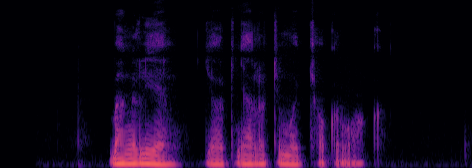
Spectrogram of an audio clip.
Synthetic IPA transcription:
baŋlɪjɛl | d͡ʒɔtɲalɔtɪmɔt͡ʃɔ̰kɾwɔ̰k

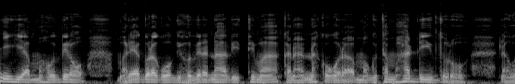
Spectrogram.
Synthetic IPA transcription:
ɲihiamaɦoðeɾɔmʔa̰ɾḛaɣoɾaɣwɔɡeɦoðeɾanaðitemakananakoɣoɾa̰maɣutamaɦadiðo̰ɾo̰ | na̰ɣ

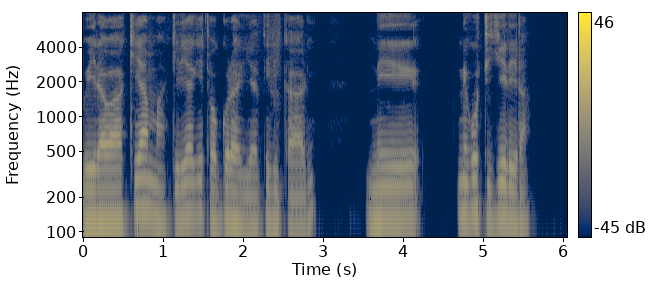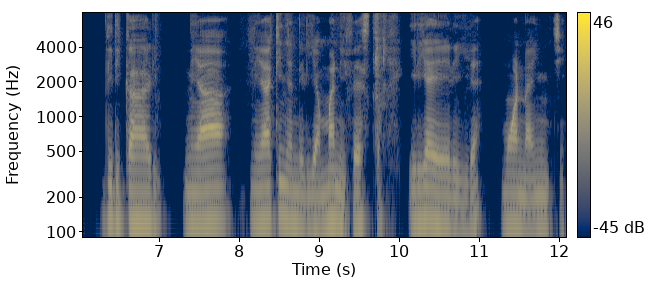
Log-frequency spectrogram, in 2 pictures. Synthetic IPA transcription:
wiɾawakiamakiɾjaɣitoɡoɾaɣjaðiɾikali | n | niɣutiɣeɾeɾa | ðiɾikali | na | nejakiɲaneɾjamanifesto | iɾijajeɾeiɾe | mwanaiɲt͡ʃi

